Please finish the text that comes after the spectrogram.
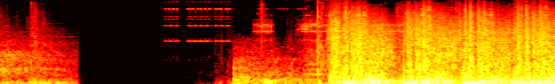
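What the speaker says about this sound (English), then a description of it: "Gunshots? What's going on?" Loud bursts of rapid gunfire and booming blasts in the video game RoboCop: Rogue City erupt after a brief silence and electronic beeping, continuing densely to the end.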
